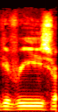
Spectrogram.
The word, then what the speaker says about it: DeVries: Uh, I know uh, our good friend Vicky DeVries rhymes with cheese, who we just saw, you know, at the LA shows.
